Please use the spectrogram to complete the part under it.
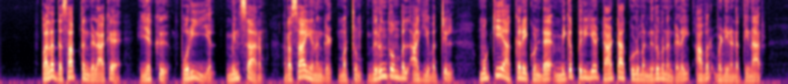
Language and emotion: Tamil, neutral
